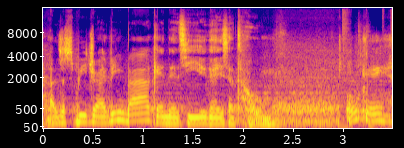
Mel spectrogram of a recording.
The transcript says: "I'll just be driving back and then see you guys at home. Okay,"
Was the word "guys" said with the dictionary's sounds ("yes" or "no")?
no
